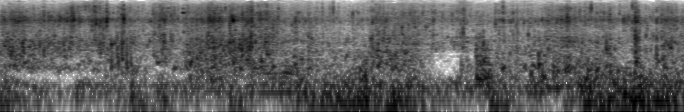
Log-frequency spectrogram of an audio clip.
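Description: Big sea waves wash around a small fishing boat off the coast of Barangay Malubago, Cataingan, Masbate, a loud steady rush of water and wind buffeting the microphone, with no voices.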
